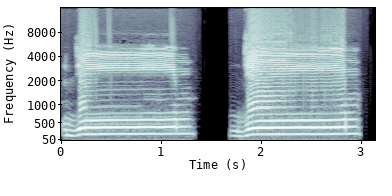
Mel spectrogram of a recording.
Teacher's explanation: जीम का मखरज है जबान का बीच और उसके मुकाबिल ऊपर का तालु, ये जीम का मखरज है।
